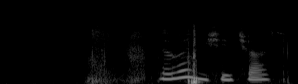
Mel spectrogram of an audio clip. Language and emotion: Russian, sad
